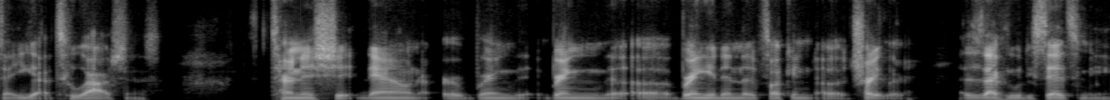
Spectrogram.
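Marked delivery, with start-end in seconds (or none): none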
